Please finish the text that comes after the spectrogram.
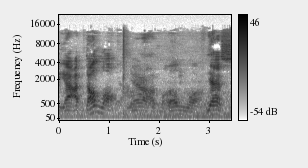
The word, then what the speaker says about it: Abdullah: you would say Abdullah. Yeah, but make sure Allah stays heavy. Yeah, Abdullah.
